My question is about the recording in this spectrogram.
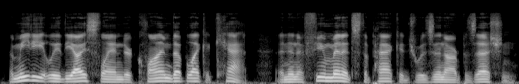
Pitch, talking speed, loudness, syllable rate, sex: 120 Hz, 220 wpm, -16 LUFS, 7.0 syllables/s, male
